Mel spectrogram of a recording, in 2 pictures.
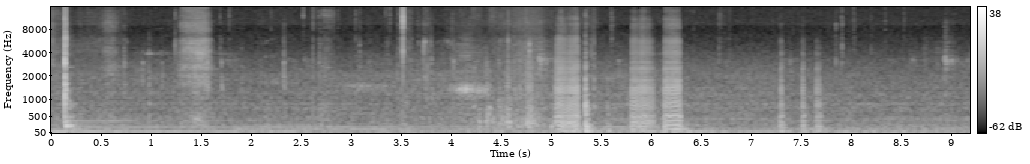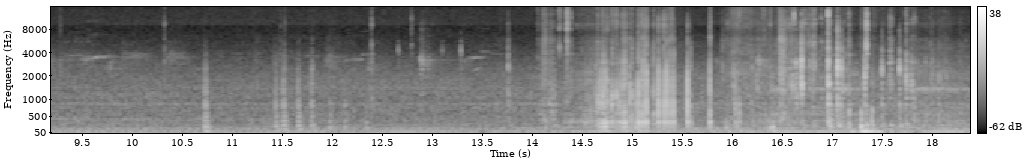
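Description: Crimping pliers and plastic heat-shrink butt connectors handled and squeezed onto wires in a harness splice: scattered clicks and rattles in three bunches, about a second and a half in, around five to six seconds in, and from about fourteen seconds to near the end, over a steady low hum.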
